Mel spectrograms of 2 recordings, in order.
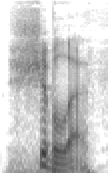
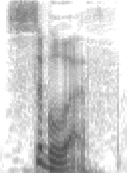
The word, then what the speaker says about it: shibboleth: pronounce the Hebrew word shibboleth it turned out that the ephraimites had grown up pronouncing that word differently so instead of saying shibboleth they would say sibileth when that happened the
